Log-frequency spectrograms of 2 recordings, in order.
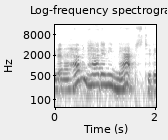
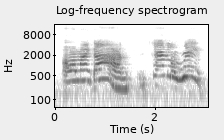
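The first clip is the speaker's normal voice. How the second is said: very high, loud, drawn-out exclamation; 10 semitones higher, 5 dB louder than usual. Trying the impression again after calling the last one bad: Janice from Friends voice. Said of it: "No, that was bad".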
